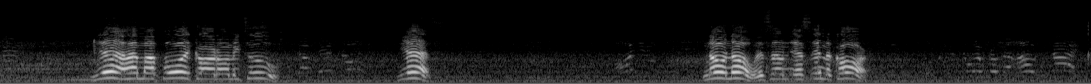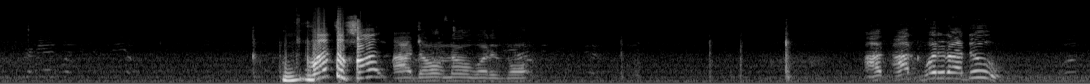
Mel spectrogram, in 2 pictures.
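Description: A man talks in short bursts close by inside a car.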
